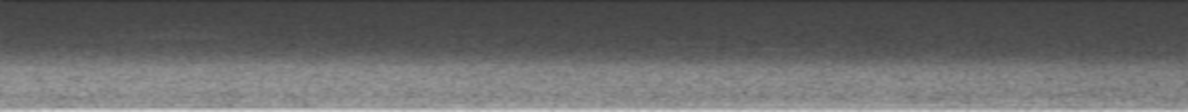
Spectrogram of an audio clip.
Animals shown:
forest ambience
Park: Marsh-Billings-Rockefeller National Historical Park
